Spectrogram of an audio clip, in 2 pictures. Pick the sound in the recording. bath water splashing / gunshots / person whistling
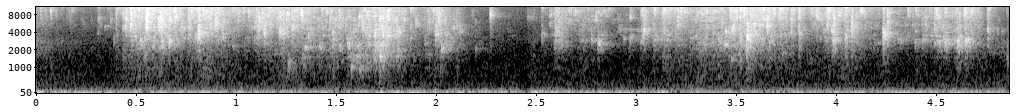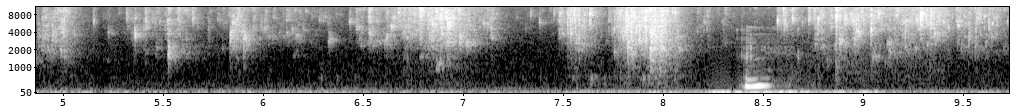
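bath water splashing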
